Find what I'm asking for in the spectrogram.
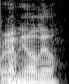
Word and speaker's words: Campagnolo: Campagnolo. – SRAM for me. – Campagnolo. – Campanola. – Something like that. – Now you said it wrong. So now I can't say it right.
